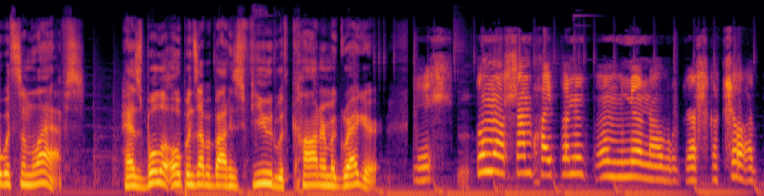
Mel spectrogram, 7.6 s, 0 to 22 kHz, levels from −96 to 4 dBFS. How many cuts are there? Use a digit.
1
